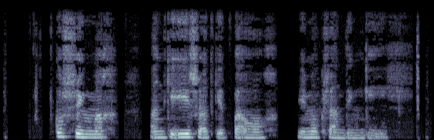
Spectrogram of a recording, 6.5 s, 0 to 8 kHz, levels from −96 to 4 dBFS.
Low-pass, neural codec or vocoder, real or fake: 7.2 kHz; none; real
